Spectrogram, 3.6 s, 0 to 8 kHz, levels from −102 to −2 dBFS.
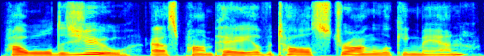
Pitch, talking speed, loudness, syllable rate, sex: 180 Hz, 200 wpm, -17 LUFS, 4.4 syllables/s, female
